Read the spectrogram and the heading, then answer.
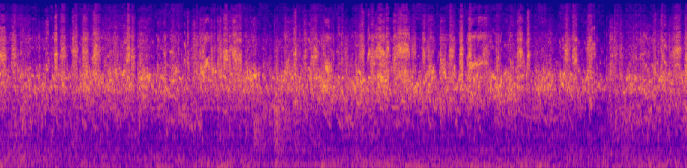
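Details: A colony of Australian budgies in an aviary fills the air with unbroken, overlapping chirps, rapid tweets and chattering warbles that swell slightly toward the middle.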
